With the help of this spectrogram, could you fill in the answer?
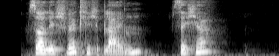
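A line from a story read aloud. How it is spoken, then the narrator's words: Plain. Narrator (German): fragte Mö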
